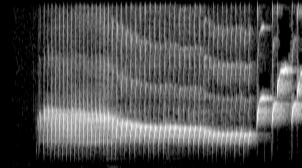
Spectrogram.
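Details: Canary singing: after a brief silence, a rapid pulsed rolling trill glides slowly downward for over two seconds, then breaks into short, higher, upward-flicking whistled notes.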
